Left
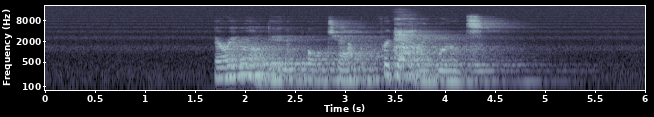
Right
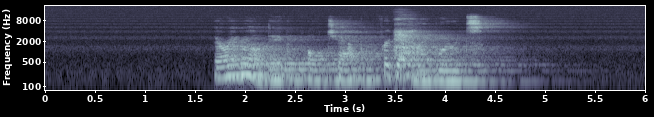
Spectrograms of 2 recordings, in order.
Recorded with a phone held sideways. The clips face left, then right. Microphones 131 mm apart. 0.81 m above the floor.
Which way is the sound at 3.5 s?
Centre (ahead or behind).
